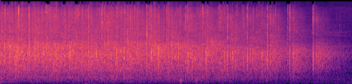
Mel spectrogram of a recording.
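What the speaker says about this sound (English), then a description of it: "I think Sarah deserves another great round of applause for being such an important part of our ceremony today" Applause from the audience at a Macquarie University graduation ceremony: a dense, steady round of clapping from a large crowd that slowly thins and fades over about five seconds.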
